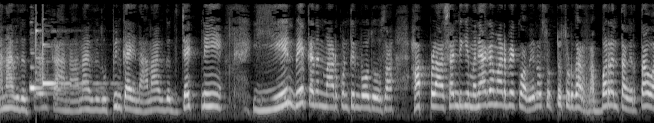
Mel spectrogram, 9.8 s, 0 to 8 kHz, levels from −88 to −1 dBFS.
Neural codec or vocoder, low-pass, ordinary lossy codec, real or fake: none; 7.2 kHz; MP3, 32 kbps; real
